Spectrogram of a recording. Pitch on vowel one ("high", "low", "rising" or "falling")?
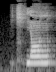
high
